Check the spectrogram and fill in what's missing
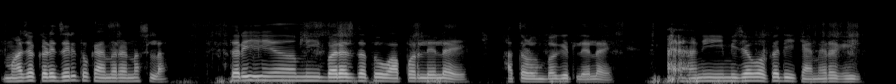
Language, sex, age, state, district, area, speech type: Marathi, male, 18-30, Maharashtra, Nashik, urban, spontaneous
